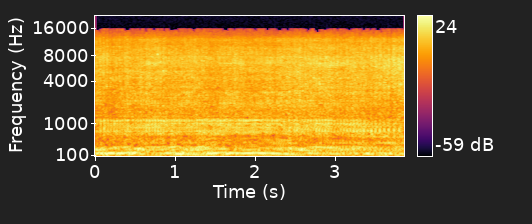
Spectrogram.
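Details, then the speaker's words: Suzuki 2.5 hp outboard after replacing the broken recoil starter rope; steady, even buzz with no misses, surges or knocks; runs cleanly, normal. "मित्रांनो बघा, ही अशी इंजिनची technique असते."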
